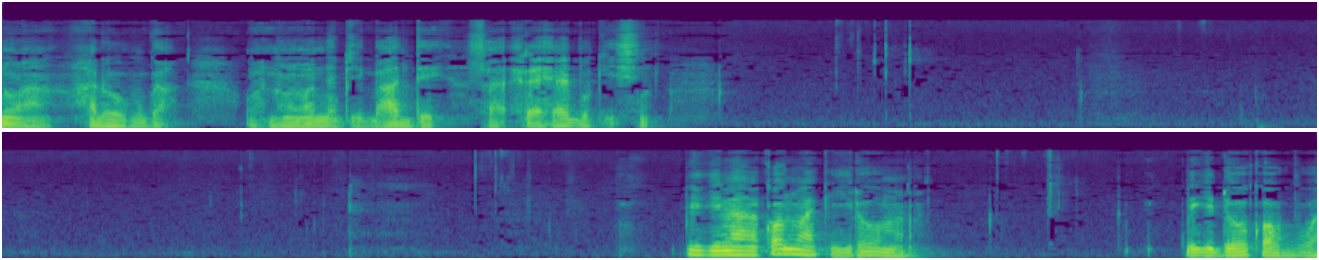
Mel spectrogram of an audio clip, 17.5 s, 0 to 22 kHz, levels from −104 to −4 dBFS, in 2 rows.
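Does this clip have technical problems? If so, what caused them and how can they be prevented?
Yes. HE-AAC compression runs through the whole speech clip, and the sound points to a very low bitrate, around 16 kbps. The damage is heavy: nothing reaches above 11.8 kHz, and the treble is not the original but lower bands copied upward and shaped by a coarse envelope, so its harmonics fail to line up and s sounds come out gritty and metallic. This is likely from encoding as HE-AAC v2. Encoding at a higher bitrate, or with plain AAC, would prevent it.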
